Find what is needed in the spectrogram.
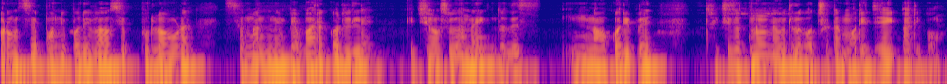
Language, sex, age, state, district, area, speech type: Odia, male, 18-30, Odisha, Puri, urban, spontaneous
